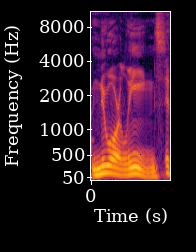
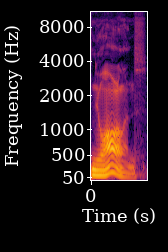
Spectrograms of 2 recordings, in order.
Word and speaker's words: New Orleans: And New Orleans is not New Orleans. – It's not? – It's New Orleans.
